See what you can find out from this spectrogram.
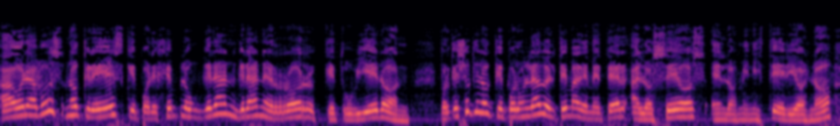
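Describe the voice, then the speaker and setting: A man talks at a very slow pace with hardly any pauses. His high pitch swings very widely. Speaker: radio host. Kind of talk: radio interview.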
